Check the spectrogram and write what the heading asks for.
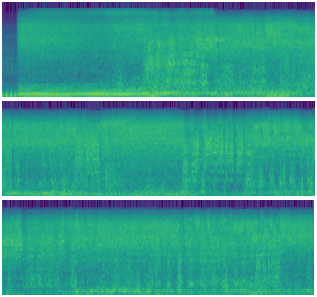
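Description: Compressed air blasting from a wash-bay air pressure gun, a steady loud hiss as it blows water off a scooter's wet bodywork. A low hum sounds under it for the first two seconds.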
